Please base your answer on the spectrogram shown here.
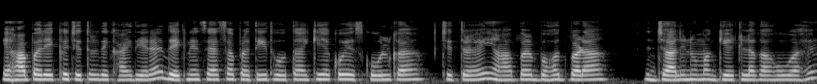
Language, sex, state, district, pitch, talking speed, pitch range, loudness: Hindi, female, Uttar Pradesh, Hamirpur, 225 Hz, 220 wpm, 215-230 Hz, -18 LUFS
